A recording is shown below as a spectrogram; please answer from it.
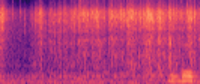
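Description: Thin clear polythene bag crinkling as it is handled by hand.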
